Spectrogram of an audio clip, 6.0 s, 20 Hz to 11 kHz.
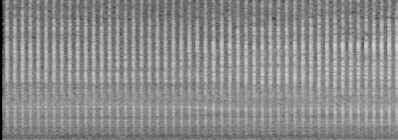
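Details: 2007 Kia Carens 2.0 CVVT G4KA after timing chain replacement with marks aligned: sharp, even tick about three per second at idle near cylinder 1; owner suspects valves, unconfirmed.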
